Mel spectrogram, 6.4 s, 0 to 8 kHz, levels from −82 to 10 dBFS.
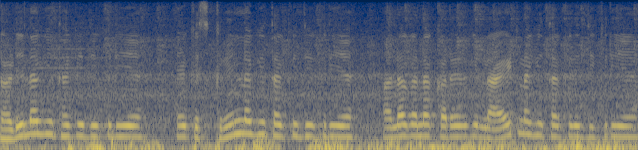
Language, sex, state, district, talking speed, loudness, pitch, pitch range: Marwari, male, Rajasthan, Nagaur, 185 wpm, -15 LUFS, 180 Hz, 165-190 Hz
